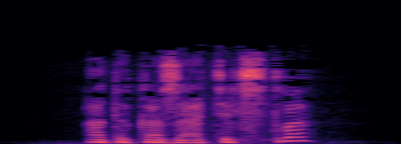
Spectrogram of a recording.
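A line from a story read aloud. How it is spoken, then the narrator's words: Tired question. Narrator (Russian): устало спросил Сварог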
